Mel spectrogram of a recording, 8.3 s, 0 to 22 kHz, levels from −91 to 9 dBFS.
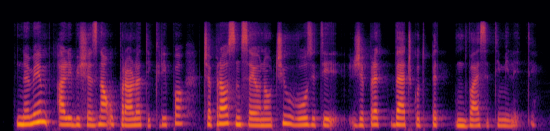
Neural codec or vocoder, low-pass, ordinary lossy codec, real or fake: codec, 24 kHz, 0.9 kbps, DualCodec; 10.8 kHz; none; fake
